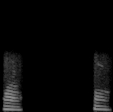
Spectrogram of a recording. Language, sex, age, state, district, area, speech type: Bengali, female, 45-60, West Bengal, Darjeeling, rural, conversation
